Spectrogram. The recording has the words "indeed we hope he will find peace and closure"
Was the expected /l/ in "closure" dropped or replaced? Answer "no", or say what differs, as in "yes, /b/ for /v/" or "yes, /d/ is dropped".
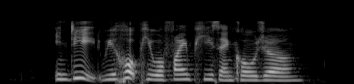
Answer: yes, /l/ is dropped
